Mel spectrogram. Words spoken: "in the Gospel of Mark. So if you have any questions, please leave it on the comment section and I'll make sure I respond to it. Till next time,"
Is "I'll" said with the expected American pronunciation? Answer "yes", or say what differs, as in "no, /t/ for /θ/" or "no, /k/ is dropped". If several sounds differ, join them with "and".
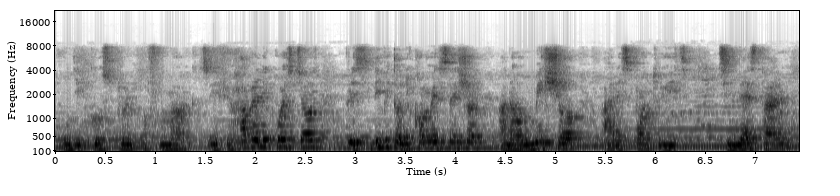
no, /w/ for /l/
